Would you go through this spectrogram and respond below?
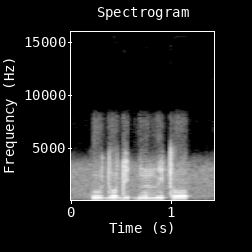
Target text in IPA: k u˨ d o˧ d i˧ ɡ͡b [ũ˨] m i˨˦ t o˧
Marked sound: correct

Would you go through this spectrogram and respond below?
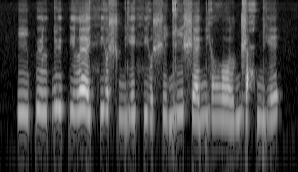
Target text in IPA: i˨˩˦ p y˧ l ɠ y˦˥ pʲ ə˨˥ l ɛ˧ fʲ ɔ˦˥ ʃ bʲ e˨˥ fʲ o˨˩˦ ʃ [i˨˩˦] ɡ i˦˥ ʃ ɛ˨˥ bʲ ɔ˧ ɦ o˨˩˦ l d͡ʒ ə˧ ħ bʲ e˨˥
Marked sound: correct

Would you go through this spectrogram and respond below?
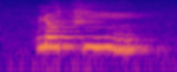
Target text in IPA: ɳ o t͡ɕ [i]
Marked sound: incorrect: y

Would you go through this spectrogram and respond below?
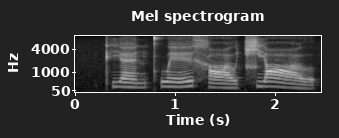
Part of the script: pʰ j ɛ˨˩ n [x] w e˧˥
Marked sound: incorrect: kʰ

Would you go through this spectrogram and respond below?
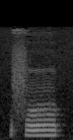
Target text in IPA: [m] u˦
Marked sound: incorrect: f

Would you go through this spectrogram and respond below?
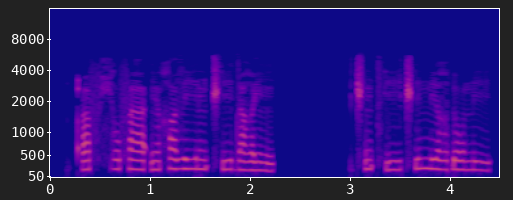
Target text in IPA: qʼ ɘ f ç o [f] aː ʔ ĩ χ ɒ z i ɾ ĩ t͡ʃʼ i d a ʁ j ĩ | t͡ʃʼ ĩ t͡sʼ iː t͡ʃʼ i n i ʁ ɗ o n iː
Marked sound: correct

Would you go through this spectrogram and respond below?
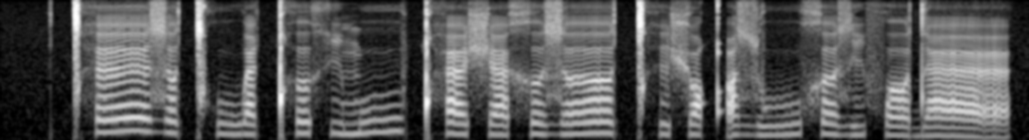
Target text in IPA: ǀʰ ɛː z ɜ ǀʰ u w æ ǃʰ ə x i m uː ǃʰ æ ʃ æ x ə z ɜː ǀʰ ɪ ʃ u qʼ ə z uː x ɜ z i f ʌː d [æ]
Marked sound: incorrect: æː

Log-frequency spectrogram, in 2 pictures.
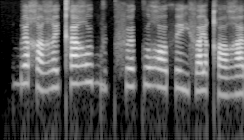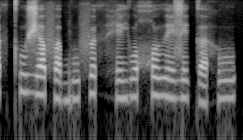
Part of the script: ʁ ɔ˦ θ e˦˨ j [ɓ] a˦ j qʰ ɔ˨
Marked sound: incorrect: f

